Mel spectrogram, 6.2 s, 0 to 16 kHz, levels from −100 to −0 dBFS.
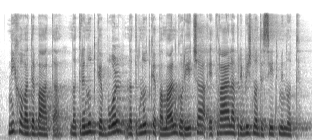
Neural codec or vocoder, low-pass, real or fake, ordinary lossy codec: none; 10.8 kHz; real; none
